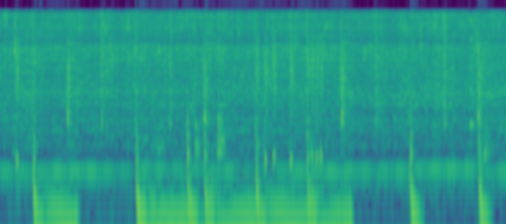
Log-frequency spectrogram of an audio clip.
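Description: Chilli mushrooms in a thick sauce sizzling in a pan as a spatula stirs them, with small scrapes and clinks against the pan, under background music with a steady thudding beat.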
